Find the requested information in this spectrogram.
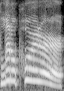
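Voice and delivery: high, slow drawn-out call across the hall; older kids calling out. Retold or imitated. Senior students calling to the little brother. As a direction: sing out the nickname like teasing seniors. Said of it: "the calls of".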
